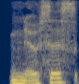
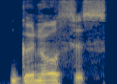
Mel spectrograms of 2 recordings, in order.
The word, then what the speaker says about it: Gnosis: trying to find Gnosis with a silent G in English. It does not have a silent G in Japanese, apparently. Yeah, if you listen close to the voice acting and don't just tab through the box as soon as you finish reading, which is what you usually do, you might notice that they're all pronouncing it Gnosis. So, Gnosis, silent G be damned.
